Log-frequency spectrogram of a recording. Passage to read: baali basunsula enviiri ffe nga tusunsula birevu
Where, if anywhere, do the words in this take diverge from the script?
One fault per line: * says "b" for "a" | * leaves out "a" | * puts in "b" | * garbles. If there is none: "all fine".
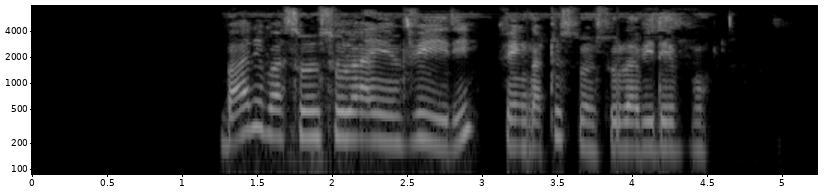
all fine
